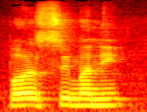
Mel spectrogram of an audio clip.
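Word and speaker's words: parsimony: अब अगला लिखा परसिमनी, परसिमनी याद रखेंगे, परसिमनी, यहाँ आर को थोड़ा सा ड्रॉप कर शॉर्ट साउंड लिया जाता है, ये चीज़ें बाद में बताऊंगा मैं।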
